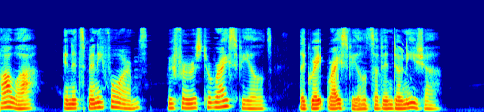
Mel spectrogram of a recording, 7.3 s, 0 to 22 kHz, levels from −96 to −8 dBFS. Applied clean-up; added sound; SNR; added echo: neural mask model DeepFilterNet 3.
